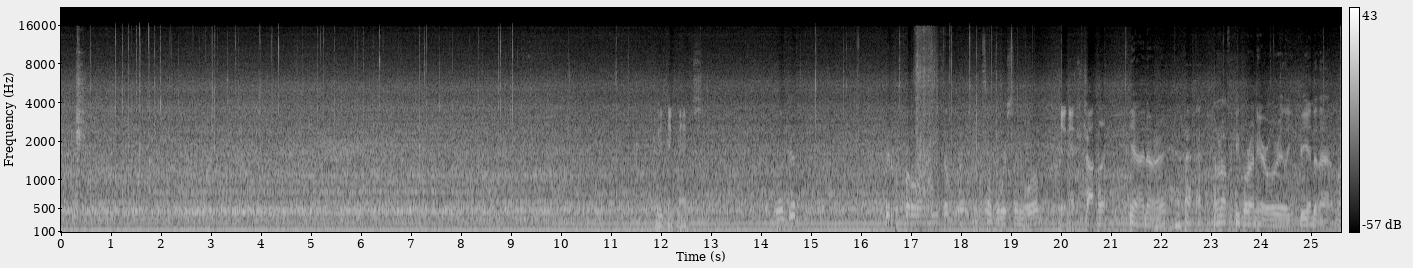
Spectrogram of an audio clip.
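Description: A machine hums steadily with a low drone.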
